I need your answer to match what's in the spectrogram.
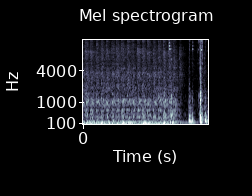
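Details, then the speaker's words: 1971 Plymouth Hemi Cuda after sitting: starter cranks engine in even rhythm without catching, then a few clunks; carburettors bone dry as modern fuel evaporates from open carb circuits; long cranking, no start. "see the modern fuels all evaporate out of these open circuit carburetor systems so every time you go to start it it's completely bone dry"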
